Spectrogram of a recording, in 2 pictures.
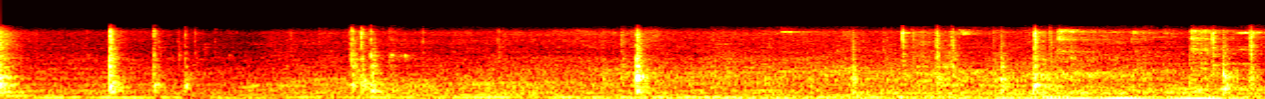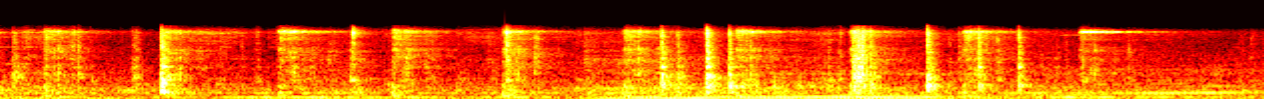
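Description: Plastic parts knock and rattle as a hand handles them.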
